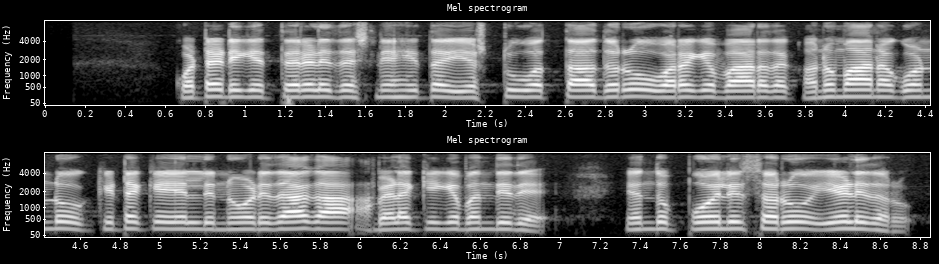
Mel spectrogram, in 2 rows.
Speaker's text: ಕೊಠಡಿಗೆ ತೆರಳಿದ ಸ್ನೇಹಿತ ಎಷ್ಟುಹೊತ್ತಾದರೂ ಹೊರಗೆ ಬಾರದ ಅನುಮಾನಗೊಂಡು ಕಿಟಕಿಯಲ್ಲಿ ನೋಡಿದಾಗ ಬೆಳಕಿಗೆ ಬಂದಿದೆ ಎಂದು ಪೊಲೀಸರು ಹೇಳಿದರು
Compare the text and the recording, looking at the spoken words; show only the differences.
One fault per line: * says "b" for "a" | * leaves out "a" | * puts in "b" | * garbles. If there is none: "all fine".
all fine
